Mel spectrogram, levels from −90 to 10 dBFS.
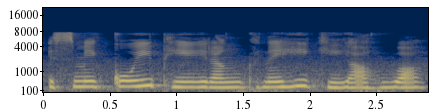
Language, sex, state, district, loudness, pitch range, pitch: Hindi, female, Punjab, Fazilka, -14 LUFS, 210-235 Hz, 220 Hz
